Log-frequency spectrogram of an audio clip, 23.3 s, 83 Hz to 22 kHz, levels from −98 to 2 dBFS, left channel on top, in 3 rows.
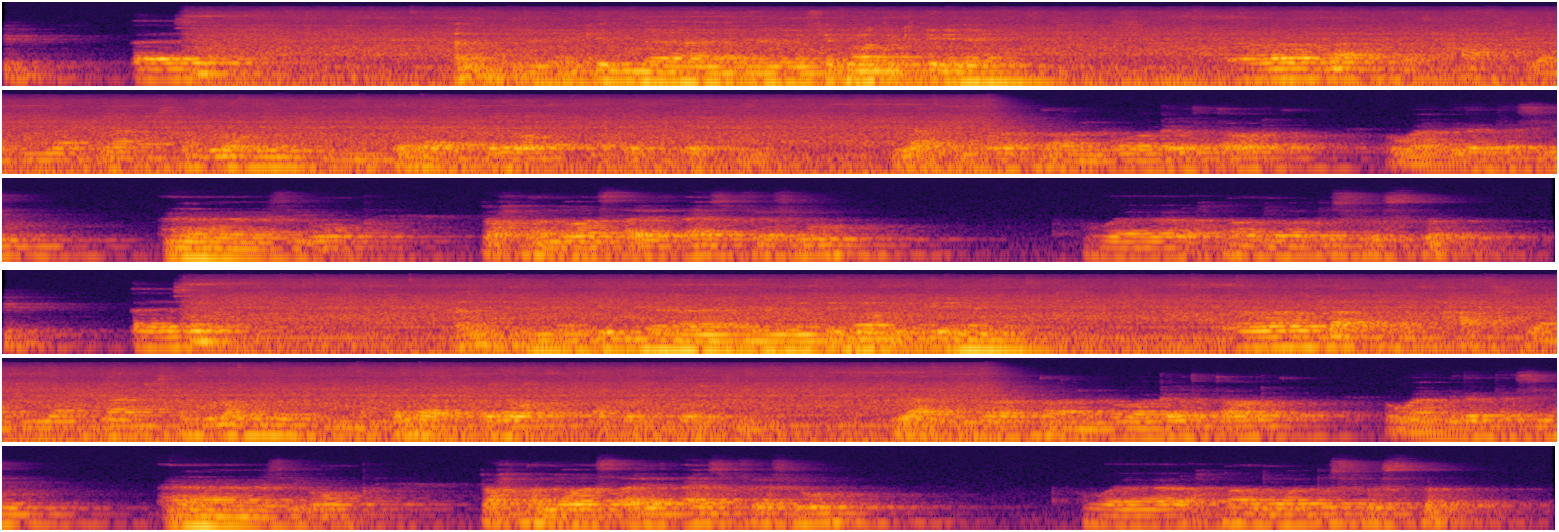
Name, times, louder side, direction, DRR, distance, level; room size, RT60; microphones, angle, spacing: voice 1, 0.6-1.2 6.0-11.6 12.2-14.1 14.7-15.6 16.3-17.3 17.9-19.7 20.9-22.7, right 1 dB, 70° right, -4 dB, 0.7 m, -22 dB
sound 1, 0.9-12.7, right 1 dB, 40° right, 0.7 m, -27 dB
voice 2, 2.2-5.0 5.6-5.7 12.6-12.7 16.4-16.6, equal, 40° left, 1 dB, 0.3 m, -18 dB
2.6 x 2.3 x 2.5 m, 1.2 s
head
